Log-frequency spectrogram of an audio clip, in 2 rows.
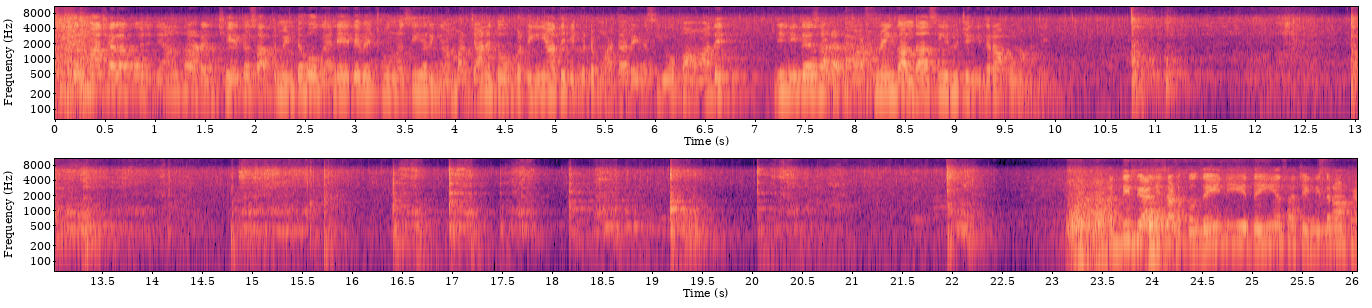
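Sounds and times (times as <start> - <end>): chicken sizzling in ghee: 0.0 - 26.0
spatula scraping metal pot: 10.8 - 21.1.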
